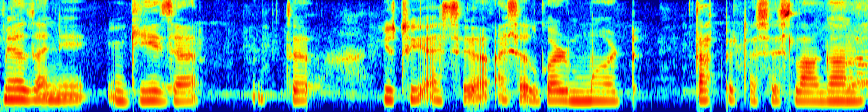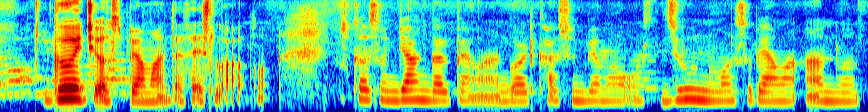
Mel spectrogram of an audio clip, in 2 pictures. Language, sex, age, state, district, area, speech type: Kashmiri, female, 45-60, Jammu and Kashmir, Ganderbal, rural, spontaneous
